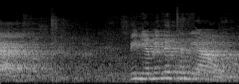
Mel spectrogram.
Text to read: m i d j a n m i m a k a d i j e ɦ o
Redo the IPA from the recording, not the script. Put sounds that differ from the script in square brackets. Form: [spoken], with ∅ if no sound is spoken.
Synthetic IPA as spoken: [b] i [n] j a [∅] m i [n] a [t] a [n] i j [a] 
